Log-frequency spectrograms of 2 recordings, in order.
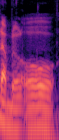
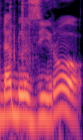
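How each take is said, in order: First: The number is said as the letter O. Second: The number is said as zero. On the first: The speaker calls it right. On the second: The speaker calls it wrong.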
